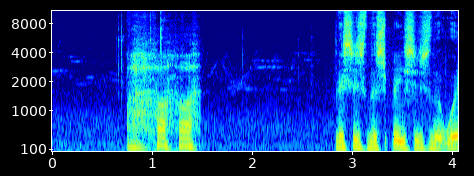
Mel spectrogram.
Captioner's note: laughs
